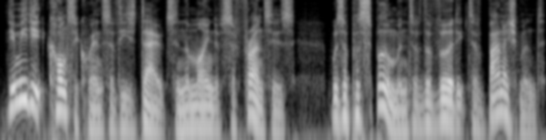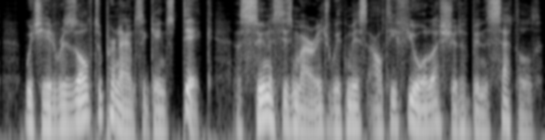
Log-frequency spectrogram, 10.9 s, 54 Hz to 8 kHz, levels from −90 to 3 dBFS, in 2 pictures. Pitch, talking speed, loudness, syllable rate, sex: 100 Hz, 220 wpm, -21 LUFS, 6.5 syllables/s, male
